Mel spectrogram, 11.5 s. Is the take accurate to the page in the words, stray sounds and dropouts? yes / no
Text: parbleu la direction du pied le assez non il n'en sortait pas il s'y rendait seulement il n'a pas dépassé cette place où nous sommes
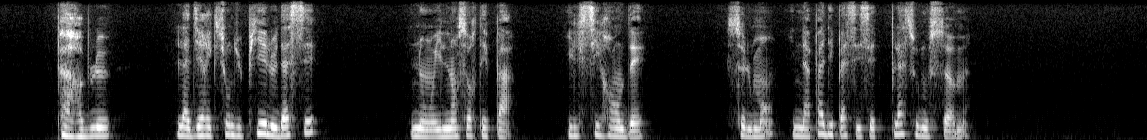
yes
